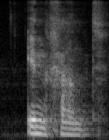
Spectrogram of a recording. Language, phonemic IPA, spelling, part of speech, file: Dutch, /ˈɪŋɣant/, ingaand, verb / adjective, Nl-ingaand.ogg
- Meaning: present participle of ingaan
